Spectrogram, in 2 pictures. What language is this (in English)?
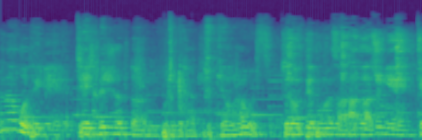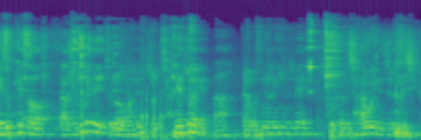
Korean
